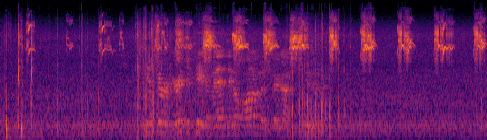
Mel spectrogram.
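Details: Baby birds in a nest in an attic vent refuse offered worms and beg for regurgitated worms from the parent: high, thin squeaky chirps repeated about twice a second, with a man speaking over them in the middle.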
